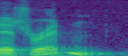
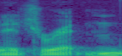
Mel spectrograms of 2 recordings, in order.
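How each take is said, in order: First: Devil's taunting "It's written." pitched higher with a rising end; mocking devil. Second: Jesus' "It's written," lower and softer; firm Jesus reply. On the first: Preacher voicing the devil taunting Jesus, mocking. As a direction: sneer "It's written." back at him as the tempter. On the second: Retold or imitated. Preacher voicing Jesus rebuking the devil, calm and firm. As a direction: settle "It's written," down quiet and sure.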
